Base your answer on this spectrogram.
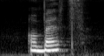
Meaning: municipality, village, locality, community
- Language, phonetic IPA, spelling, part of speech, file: Czech, [ˈobɛt͡s], obec, noun, Cs-obec.ogg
